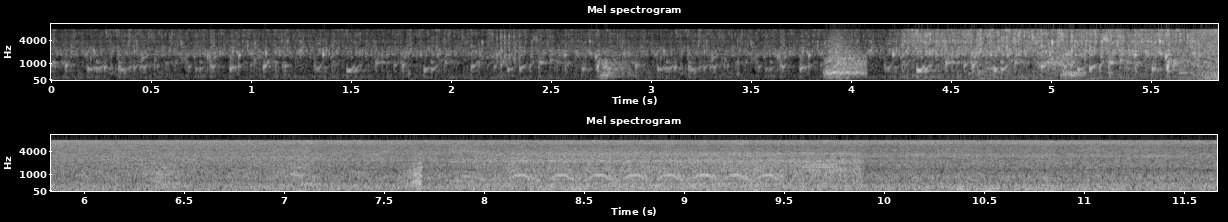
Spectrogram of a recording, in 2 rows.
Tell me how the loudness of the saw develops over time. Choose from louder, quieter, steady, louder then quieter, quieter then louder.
louder.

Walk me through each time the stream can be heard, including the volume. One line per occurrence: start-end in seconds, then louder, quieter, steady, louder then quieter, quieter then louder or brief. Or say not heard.
0.0-11.6 louder.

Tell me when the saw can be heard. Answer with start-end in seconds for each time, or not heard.
4.5-9.9.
